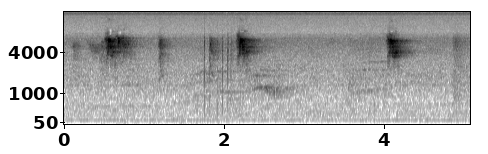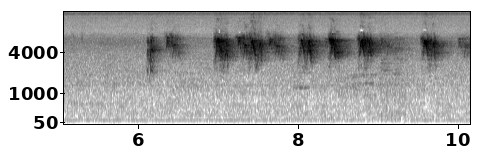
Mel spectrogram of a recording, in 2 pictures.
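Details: House sparrow fledgling trying to fly on its first flight: short high chirps, scattered at first, then a quicker run of bright chirps near the end, with faint rustling.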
